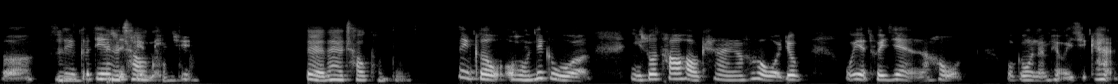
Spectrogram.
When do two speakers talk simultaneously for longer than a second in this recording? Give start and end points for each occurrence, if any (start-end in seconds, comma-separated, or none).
0.5-2.0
